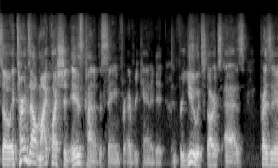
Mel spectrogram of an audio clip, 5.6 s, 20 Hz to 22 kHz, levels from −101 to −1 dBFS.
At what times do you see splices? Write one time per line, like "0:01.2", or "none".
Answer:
0:03.4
